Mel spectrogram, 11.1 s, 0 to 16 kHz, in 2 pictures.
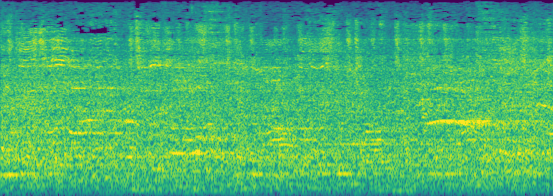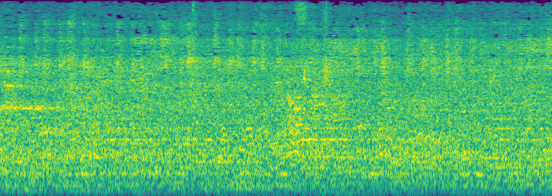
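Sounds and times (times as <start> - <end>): background noise in large hall: 0.0 - 11.0.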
